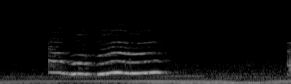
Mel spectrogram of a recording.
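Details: Coop, an English Springer Spaniel kept indoors during Tropical Storm Debby, gives a single wavering, whiny howl lasting about a second, held steady with slight rises and falls, against a low constant hum.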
